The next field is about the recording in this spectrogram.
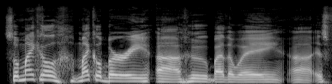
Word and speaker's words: Burry: Am I saying that right? Is it Burry? – Yeah, Michael Burry.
